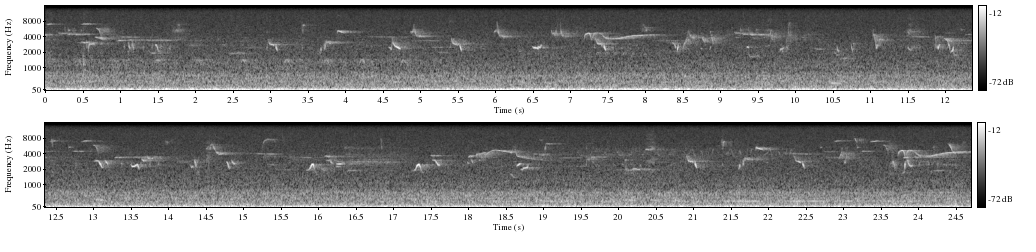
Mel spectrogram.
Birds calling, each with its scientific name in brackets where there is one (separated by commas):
Gray Catbird (Dumetella carolinensis), Black-capped Chickadee (Poecile atricapillus), Eastern Wood-Pewee (Contopus virens), Song Sparrow (Melospiza melodia)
